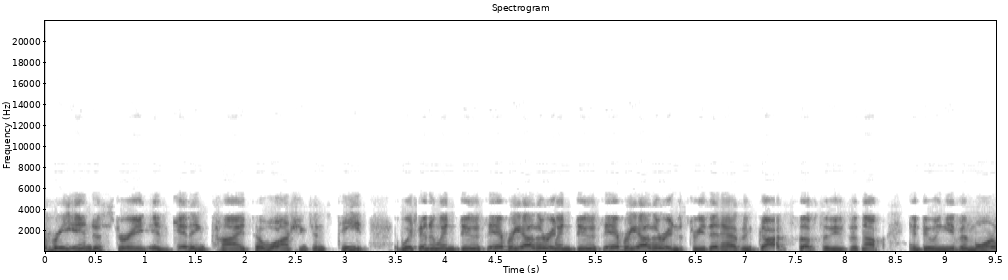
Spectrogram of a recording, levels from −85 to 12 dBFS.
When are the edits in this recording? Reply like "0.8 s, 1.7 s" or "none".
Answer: 3.7 s, 5.1 s, 8.2 s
